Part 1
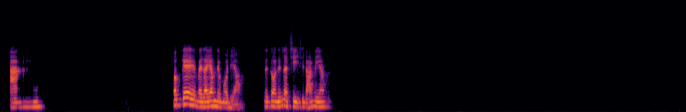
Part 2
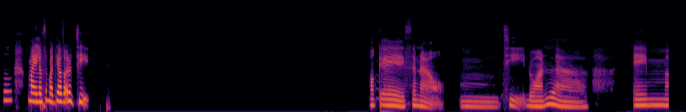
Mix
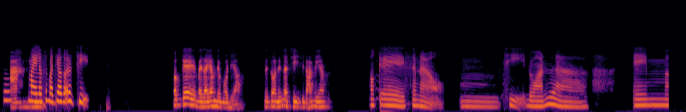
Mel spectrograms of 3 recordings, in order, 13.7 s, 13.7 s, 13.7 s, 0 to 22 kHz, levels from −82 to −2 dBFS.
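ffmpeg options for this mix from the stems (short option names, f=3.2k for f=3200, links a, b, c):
-filter_complex "[0:a]volume=-0.5dB[a];[1:a]volume=0dB[b];[a][b]amix=inputs=2:normalize=0,lowpass=f=2.8k:w=0.5412,lowpass=f=2.8k:w=1.3066"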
